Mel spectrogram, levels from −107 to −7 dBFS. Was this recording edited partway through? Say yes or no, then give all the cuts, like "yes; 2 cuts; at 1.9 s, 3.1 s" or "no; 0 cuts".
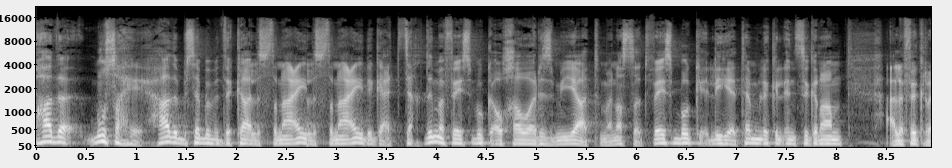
yes; 1 cut; at 2.7 s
